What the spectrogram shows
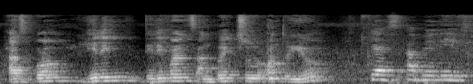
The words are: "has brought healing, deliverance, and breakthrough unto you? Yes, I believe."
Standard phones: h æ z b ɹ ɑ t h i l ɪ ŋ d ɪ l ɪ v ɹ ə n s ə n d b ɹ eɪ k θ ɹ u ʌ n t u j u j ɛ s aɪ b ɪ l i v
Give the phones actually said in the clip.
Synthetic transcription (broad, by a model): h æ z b ɑ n h i l ɪ ŋ d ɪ l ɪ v ɹ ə n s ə n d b eɪ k t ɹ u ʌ n t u j u j ɛ s aɪ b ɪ l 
